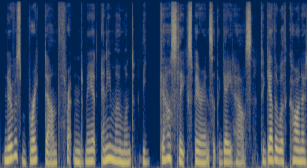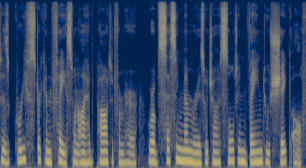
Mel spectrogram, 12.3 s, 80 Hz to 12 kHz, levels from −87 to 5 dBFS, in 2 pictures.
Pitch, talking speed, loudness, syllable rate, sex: 170 Hz, 180 wpm, -22 LUFS, 5.3 syllables/s, female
